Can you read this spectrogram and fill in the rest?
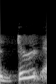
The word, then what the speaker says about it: Dyrt: And then I've also used the Dirt app. It's spelled D-Y-R-T, mm-hmm.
